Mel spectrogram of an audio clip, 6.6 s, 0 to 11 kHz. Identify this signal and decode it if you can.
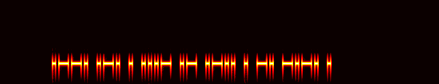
Morse code, heard as a keyed tone, about 25 wpm, 700 Hz. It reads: PREVALENCE
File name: 10 Letter Words - First 3 Letters Given - 25wpm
